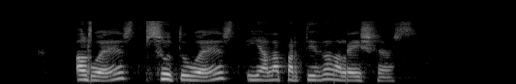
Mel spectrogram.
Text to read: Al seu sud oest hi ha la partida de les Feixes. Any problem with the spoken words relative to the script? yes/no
yes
